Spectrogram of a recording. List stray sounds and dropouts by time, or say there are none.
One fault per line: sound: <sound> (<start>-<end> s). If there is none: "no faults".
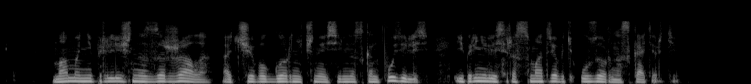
sound: dropout (3.0-3.1 s)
